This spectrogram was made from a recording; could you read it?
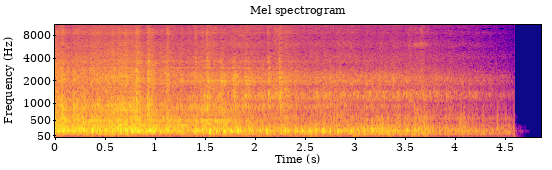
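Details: Train wheels passing a thermite-welded rail joint where a small dip has worn in around the weld: sharp repeating thumps about three a second fading as the train rolls away.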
